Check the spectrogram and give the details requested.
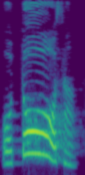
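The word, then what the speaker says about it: お父さん: 오또상, 우 발음하지 않고요. 토를 길게 발음해 주시면 됩니다.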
